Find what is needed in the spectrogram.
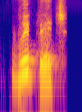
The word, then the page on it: whippet: Indian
